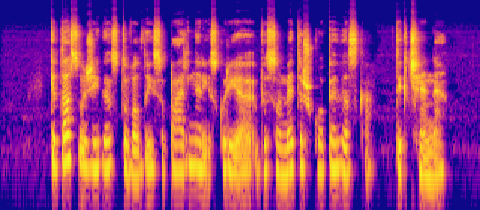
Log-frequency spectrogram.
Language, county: Lithuanian, Šiauliai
